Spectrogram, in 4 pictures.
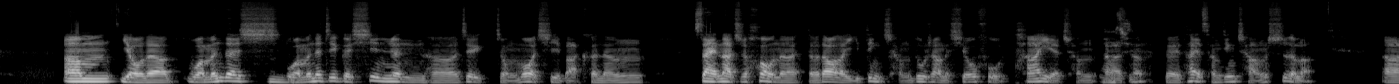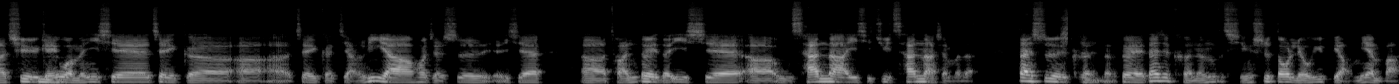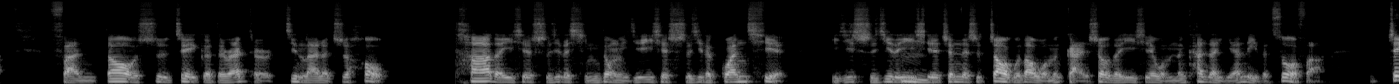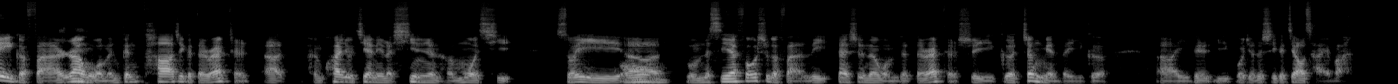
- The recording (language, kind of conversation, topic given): Chinese, podcast, 在团队里如何建立信任和默契？
- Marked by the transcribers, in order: other background noise; in English: "director"; in English: "director"; in English: "director"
